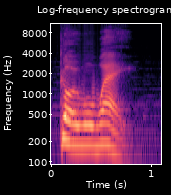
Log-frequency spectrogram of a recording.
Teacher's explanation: When you want to connect, go away. We intrude a w sound in the middle.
